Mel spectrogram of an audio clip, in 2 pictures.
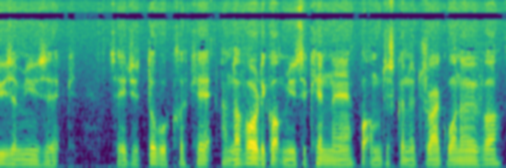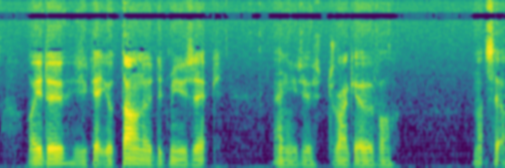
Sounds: Speech

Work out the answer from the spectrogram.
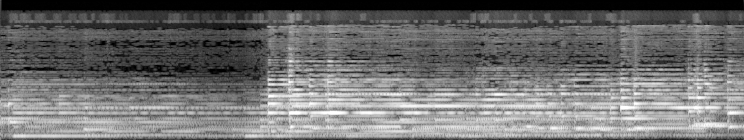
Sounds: Music

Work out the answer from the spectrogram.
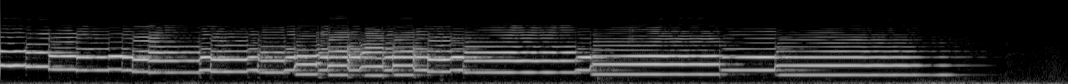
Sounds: playing oboe

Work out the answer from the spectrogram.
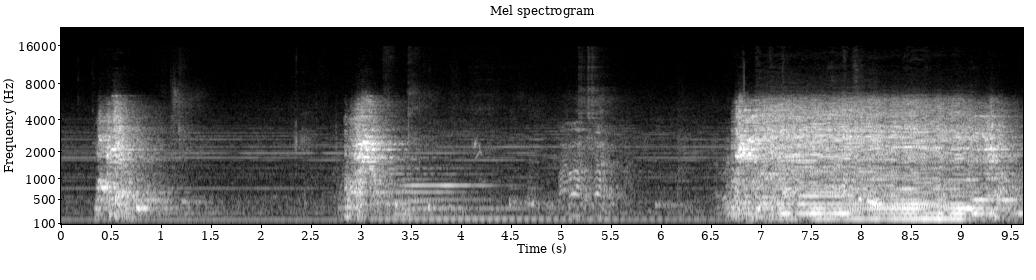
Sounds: Music, Speech

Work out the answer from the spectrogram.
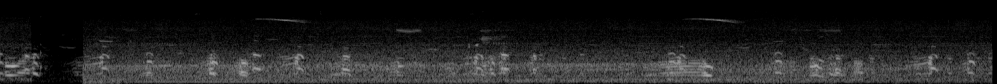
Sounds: goose honking, Honk

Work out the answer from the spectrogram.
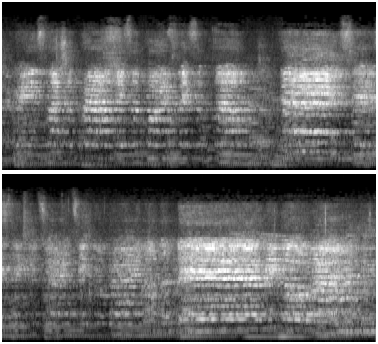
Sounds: Female singing, Music

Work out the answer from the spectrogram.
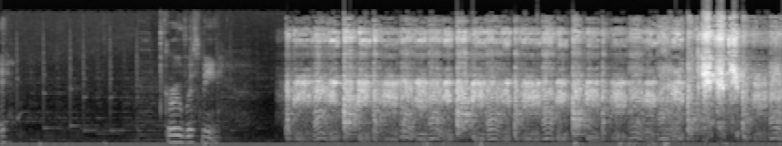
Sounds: Speech, Beatboxing

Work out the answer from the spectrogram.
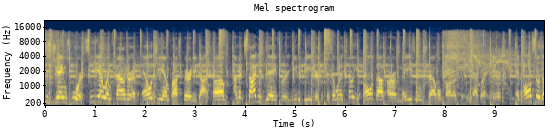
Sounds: Speech, Music

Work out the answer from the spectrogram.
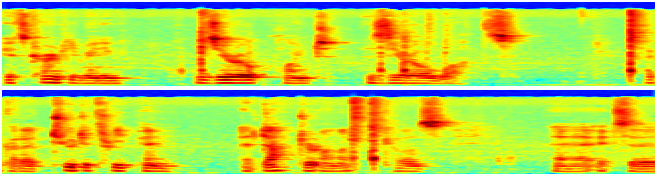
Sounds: Speech

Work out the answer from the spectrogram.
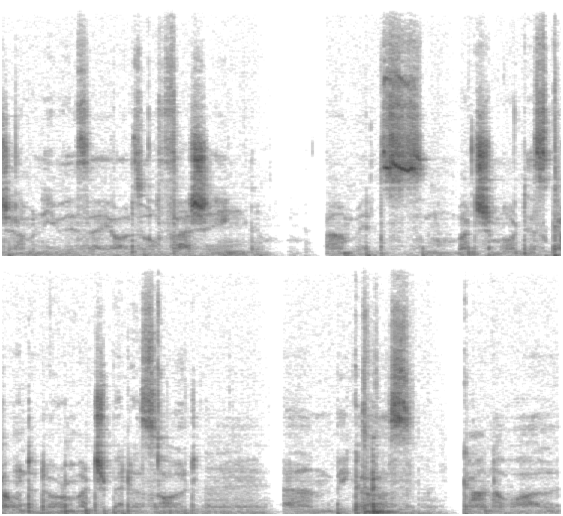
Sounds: Speech

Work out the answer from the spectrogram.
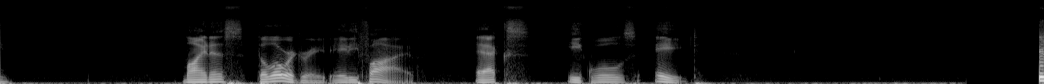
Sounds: Speech synthesizer, Speech

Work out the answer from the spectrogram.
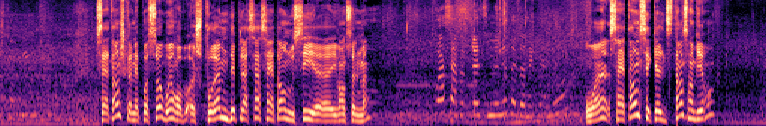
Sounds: Speech

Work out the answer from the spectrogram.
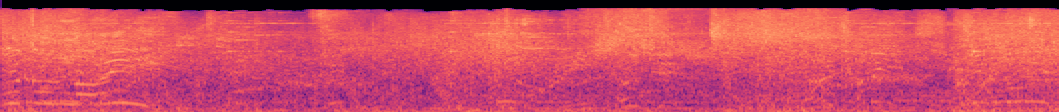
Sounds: Speech, Music

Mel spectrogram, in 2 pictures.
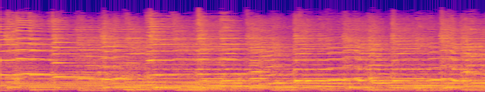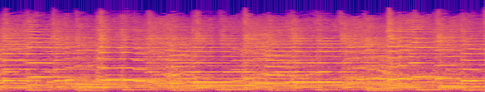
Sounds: String section

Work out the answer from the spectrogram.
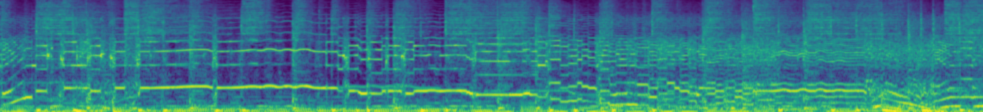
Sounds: Strum, Music, Electric guitar, Musical instrument

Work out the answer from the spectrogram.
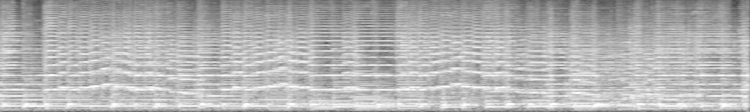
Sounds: Violin, Pizzicato, Music, Musical instrument

